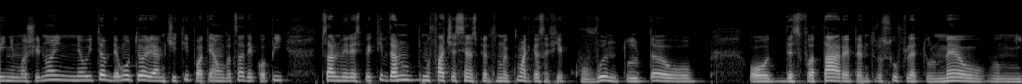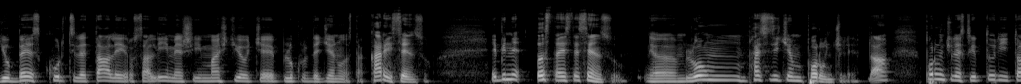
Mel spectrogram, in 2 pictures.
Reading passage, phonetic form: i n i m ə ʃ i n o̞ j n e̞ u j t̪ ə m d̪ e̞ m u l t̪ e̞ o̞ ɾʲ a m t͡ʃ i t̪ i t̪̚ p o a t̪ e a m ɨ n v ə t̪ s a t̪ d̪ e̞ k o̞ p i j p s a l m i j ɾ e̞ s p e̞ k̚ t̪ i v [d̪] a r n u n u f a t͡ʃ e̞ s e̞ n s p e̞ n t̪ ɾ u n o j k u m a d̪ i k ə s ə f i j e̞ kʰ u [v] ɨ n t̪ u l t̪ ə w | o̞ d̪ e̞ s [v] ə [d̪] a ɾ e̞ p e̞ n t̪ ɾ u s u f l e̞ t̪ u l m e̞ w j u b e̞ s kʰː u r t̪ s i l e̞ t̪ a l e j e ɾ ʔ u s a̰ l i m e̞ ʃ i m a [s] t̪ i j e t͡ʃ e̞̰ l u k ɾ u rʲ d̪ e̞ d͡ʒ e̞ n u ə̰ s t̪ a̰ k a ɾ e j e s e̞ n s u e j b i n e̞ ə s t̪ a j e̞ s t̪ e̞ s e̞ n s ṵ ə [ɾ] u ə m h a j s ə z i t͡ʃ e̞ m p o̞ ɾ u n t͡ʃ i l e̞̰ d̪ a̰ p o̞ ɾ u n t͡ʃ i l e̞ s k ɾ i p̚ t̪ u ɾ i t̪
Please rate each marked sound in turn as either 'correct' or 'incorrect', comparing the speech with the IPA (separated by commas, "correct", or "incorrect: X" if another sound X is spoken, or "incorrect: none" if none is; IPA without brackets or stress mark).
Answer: correct, correct, incorrect: f, incorrect: t̪, incorrect: ʃ, incorrect: l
